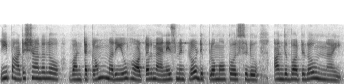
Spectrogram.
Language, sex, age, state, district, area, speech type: Telugu, female, 18-30, Andhra Pradesh, East Godavari, urban, spontaneous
